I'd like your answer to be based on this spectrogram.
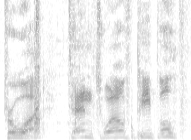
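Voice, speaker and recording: A man's voice: a little high, a little slow, gravelly, background noise. An actor playing a chatty, blustering old navy man turned camp cook in a Western game, with a folksy manner. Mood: aggrieved. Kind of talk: cinematic Western game acting.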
